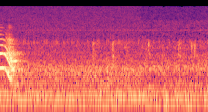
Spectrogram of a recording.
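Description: The tail of a cat's meow, sliding down in pitch and ending just after the start. Then quiet room tone with a faint low hum.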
